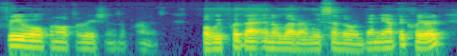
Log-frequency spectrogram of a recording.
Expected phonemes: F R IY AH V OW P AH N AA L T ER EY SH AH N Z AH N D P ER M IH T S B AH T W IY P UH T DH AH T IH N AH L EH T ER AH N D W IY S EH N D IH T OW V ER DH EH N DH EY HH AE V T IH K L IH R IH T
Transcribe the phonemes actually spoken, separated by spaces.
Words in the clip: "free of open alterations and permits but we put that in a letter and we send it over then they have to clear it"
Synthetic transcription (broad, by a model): F R IY AH V OW P AH N AA L T ER EY SH AH N Z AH P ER M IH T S B AH T W IY P UH T DH AH T IH N AH L EH T ER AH N W IY S EH N D IH T OW V ER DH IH N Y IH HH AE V T IH K L IH R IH T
